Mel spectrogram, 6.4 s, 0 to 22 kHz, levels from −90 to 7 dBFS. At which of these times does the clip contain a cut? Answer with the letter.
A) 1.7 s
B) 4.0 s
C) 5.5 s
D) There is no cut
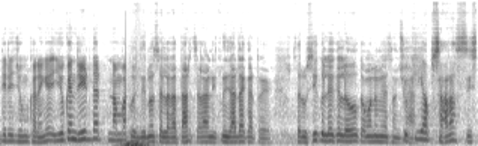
A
